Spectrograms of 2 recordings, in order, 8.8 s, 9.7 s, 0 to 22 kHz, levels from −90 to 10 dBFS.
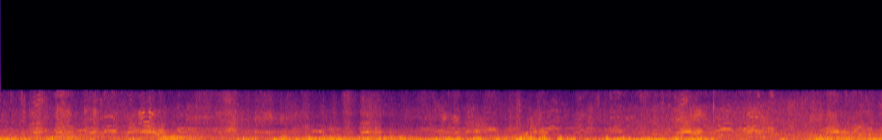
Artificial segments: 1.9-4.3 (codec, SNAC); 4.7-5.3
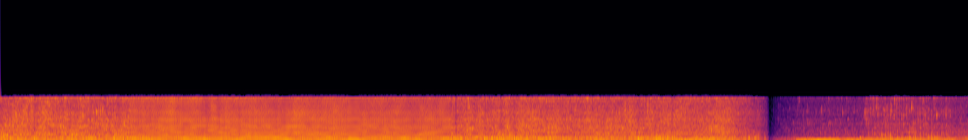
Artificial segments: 1.3-4.5 (vocoder, Vocos)

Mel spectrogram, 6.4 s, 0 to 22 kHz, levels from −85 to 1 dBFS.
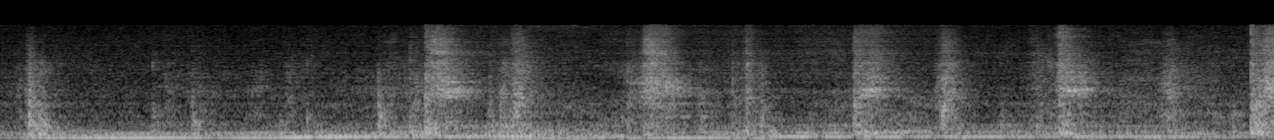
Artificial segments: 3.0-4.8 (codec, SNAC)

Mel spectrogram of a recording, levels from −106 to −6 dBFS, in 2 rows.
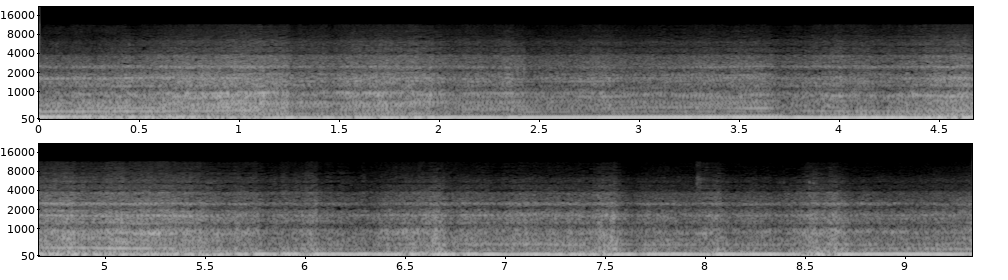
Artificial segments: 0.0-2.4 (vocoder, BigVGAN v2); 4.3-7.9; 8.6-9.3

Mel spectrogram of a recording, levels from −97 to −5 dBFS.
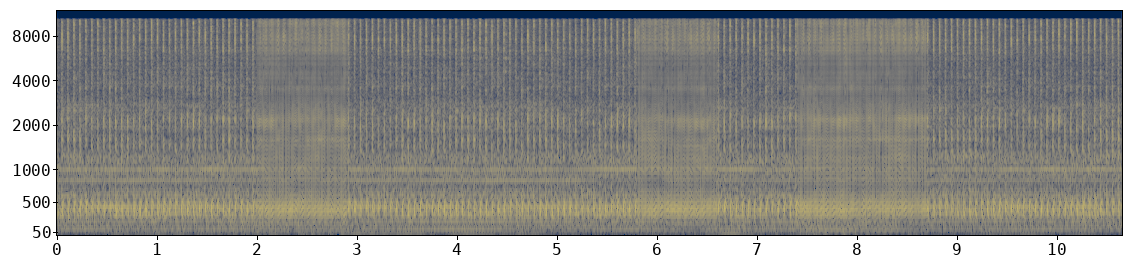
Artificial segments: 2.0-2.9 (vocoder, BigVGAN v2); 5.8-6.6; 7.4-8.7

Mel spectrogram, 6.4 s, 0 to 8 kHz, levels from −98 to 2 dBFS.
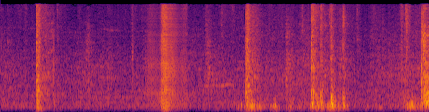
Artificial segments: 2.2-2.8 (vocoder, WaveNeXt)

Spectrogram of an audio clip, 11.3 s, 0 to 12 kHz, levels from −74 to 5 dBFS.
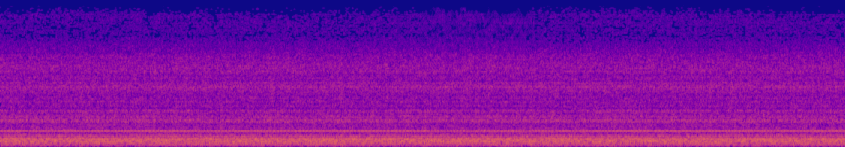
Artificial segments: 5.6-7.1 (vocoder, Vocos)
